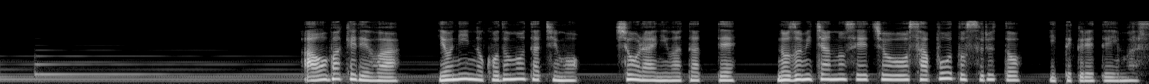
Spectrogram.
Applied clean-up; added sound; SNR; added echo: none; none; none; none.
